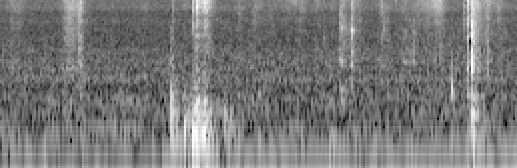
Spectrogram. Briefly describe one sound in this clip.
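Cardboard flaps tear and crinkle as a box is opened.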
